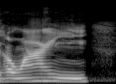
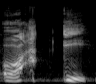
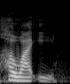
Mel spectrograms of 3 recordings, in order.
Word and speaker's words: Hawaii: And if you know anything about how they pronounce it, you don't say Hawaii. You say Hawaii. What he's trying to say is you pronounce every vowel, Hawaii. But no consonants.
